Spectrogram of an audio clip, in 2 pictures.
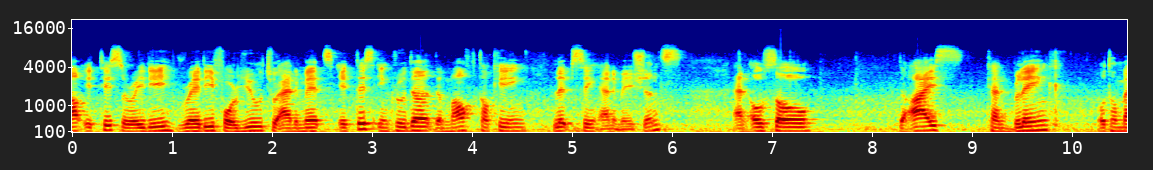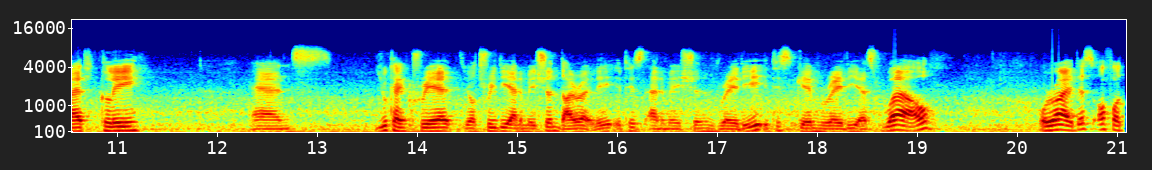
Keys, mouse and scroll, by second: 0.6 scroll down 1, 1.0 x, 1.0-2.0 drag, 1.3 c, 5.0-5.5 scroll up 2, 5.7 x, 5.7 click, 6.1 c, 6.7 x, 6.7 click, 7.2-7.7 scroll up 2, 7.9 scroll down 1, 8.2 x, 8.2 click, 8.7 click, 9.6-10.0 scroll down 2, 10.1 x, 10.1 click, 10.8 c, 12.5 click, 13.7 scroll up 1, 14.1 scroll down 1, 14.7 x, 14.8-16.4 drag, 15.3 c, 16.7 scroll down 1, 17.4 scroll up 1, 17.9 scroll down 1, 18.3 click, 18.9 x.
